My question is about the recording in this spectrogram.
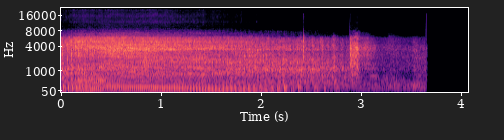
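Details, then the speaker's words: Bajaj Pulsar NS160 single-cylinder, compared with a viewer's bike suspected of heavy engine sound: even rapid beat rising with a throttle blip then settling; both sound the same, rumble likely phone recording; normal running. "इस हिसाब से देखने जाऊ ना तो दोनों तरफ दोनों आवाजें सेम टू सेम ही लग रही है"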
